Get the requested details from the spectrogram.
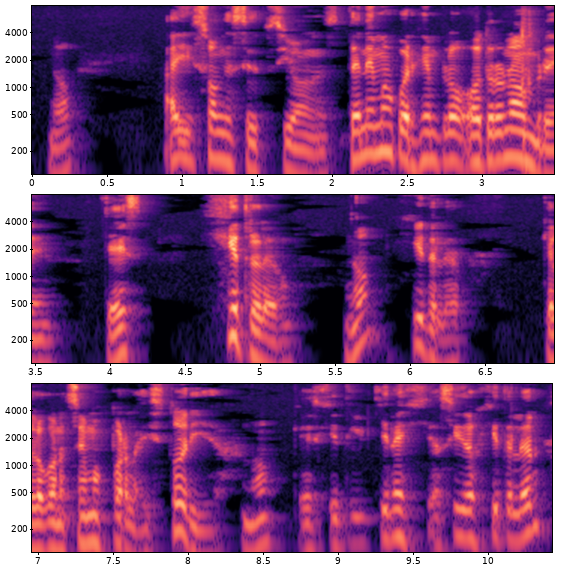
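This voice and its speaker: A male teacher gives a patient spelling lesson at a middle pitch, explaining step by step. He keeps checking in with his listener through repeated tag questions, and his voice is a little mellow.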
